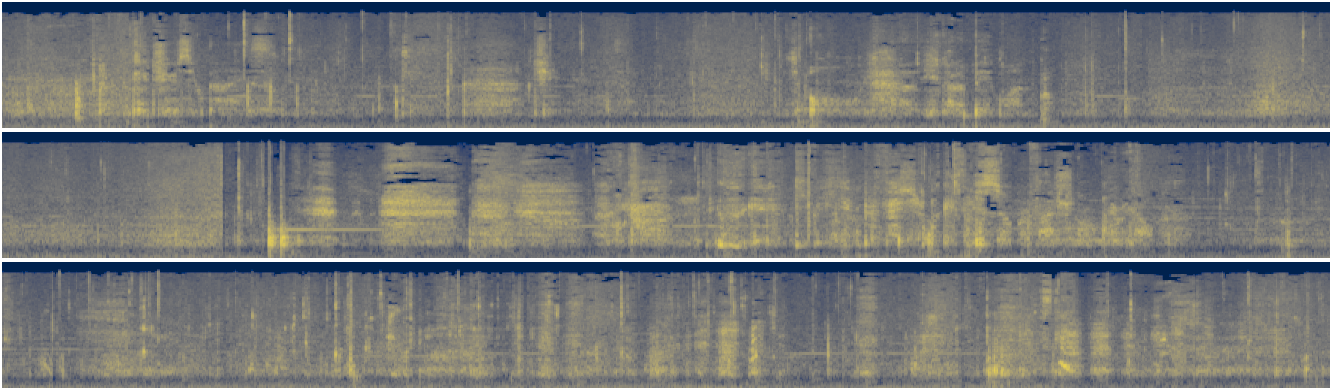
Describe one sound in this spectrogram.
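People chew and slurp food loudly and wetly, close up.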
